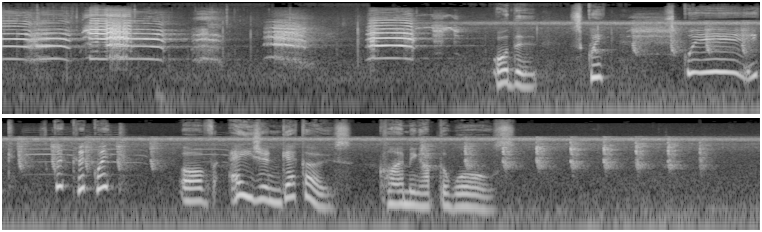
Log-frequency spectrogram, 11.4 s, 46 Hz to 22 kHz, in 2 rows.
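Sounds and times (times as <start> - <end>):
Red-tailed black cockatoos screeching from the trees: 0.0 - 8.0
speech: 3.7 - 4.7, 6.4 - 9.5.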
